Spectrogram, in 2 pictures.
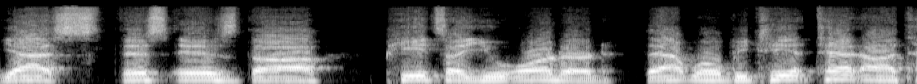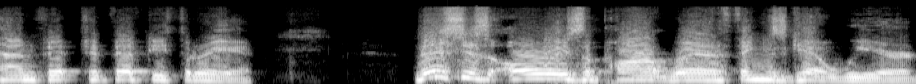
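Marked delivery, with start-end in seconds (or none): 0.0-5.9 expressionless, dead-level monotone with no inflection. As the pizza delivery man answering the woman at the door, monotone voice. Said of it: "You in a monotone voice say".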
